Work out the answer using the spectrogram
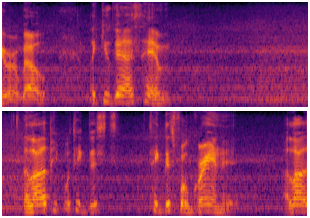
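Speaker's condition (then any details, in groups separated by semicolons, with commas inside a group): Cerebral palsy; affected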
